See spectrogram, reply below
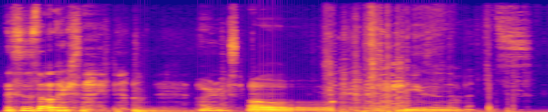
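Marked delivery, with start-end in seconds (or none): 4.1-5.4 whisper. Real, not acted. Hushed report on the cat.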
